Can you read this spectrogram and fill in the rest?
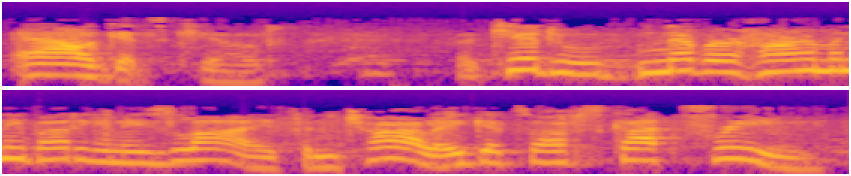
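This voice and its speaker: A woman's voice: a little high, expressive, moderate pace. A woman acting as a frank, slangy actress in a 1950s radio drama, American, conversational and matter-of-fact. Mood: wry, questioning. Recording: thin phone-like vintage radio recording.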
